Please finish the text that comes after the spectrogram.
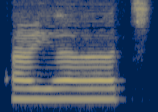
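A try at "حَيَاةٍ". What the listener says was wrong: Kalau mau berhenti hayah jangan hayat. Ya itu namanya yang dinamakan ta marbutah.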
